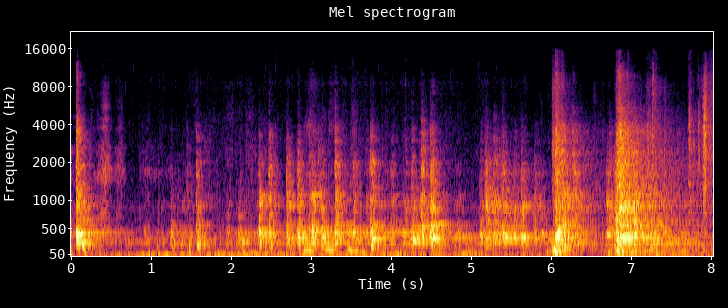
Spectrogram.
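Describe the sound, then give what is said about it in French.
A door closes automatically, not manually: a mechanical whirring and rumbling glide, then a couple of solid bumps as it shuts, with faint background noise around it. “La porte se referme automatiquement et pas manuellement.”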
